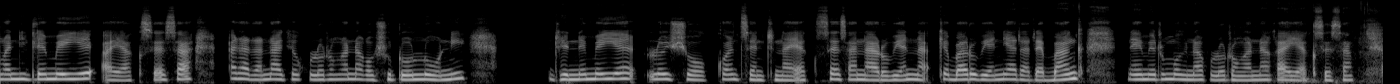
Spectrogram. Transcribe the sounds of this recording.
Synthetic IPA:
ŋa˦ni˦le˦me˦i˦e˦ʔa˨ja˨ksɛ˦saː˦ɾa˨ɾa˨na˨kɛ˦ɣʊ˨lo˦ɾɔ˦ŋa˦na˦ko˨ʃu˦tʼo˦lo˨ni˦ | re˨ne˦me˦je˦lo˦ʃɔ˨kɔ˦nsɛ˨ntna˨a̰˨ksɛ˦sa˦na˨ɾo˨ba˦a̰˨kɛ˦ba˦ɾu˦ba˨ni˦a˦ɾa˨ɾɛ˨ba˦ŋkna˦me˦ru˦mo˦i˨na˦ɣʊ˨lo˦ɾɔ˨ŋa˨na˦ka˦˨ja̰˨ksɛsa˦

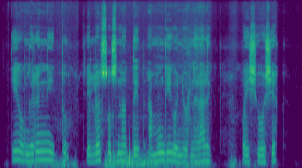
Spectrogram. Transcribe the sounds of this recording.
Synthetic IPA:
ki˦ɣo˨ŋe˨ɾe˦ŋːi˦tu˦t͡ʃe˨lo˦so˦snate˨t̪a˨mu˦ŋɡi˦ɣo˨ɲo˨rne˨ɾa˦ɾik̚ | pa˨iʃoʃe˦k̚

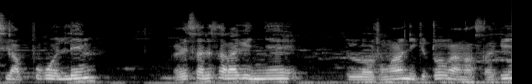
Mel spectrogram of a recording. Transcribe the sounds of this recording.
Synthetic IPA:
si˨a˨pʊ˦kɔ˦˨lɪ˦ŋ | a˨ɪ˦sa˦ɾɪ˦sa˦ɾa˦kɪ˦ɲɛ˦kɪ˨lɔ˨tʊ˨ŋa˦ni˨kɪ˨tʊ˦ka˨ŋa˨sa˨kɪ˦

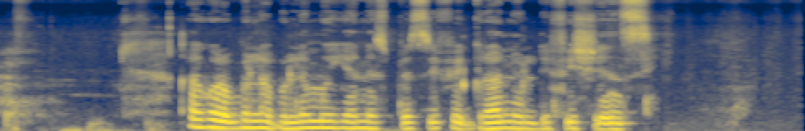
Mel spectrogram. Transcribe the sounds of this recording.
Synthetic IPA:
kʰa˦ɡa˨ɾbu˦la˨bu˨lɛ˦mo˦ja˦nɛ˨spɛ˨si˦fi˨k̚ɡɾa˦nu˨ldi˨fi˦ʃɛ˨nsi̥˨

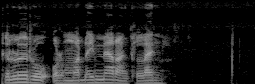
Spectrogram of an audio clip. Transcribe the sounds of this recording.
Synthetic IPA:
kɛ˦lo˦i˦ɾɔ˨ʔʊ˨lʊ˨ma˨da˦i˦mɛ˦ɾa˨ŋkɛ˨la˦ni˨

